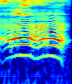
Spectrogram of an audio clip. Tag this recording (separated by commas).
Human voice, Speech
